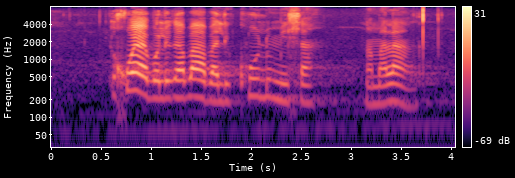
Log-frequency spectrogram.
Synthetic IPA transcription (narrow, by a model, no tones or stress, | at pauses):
ixwɛɓɔlik̬aɓaɓalikʰulumiɬa | namalaːŋa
